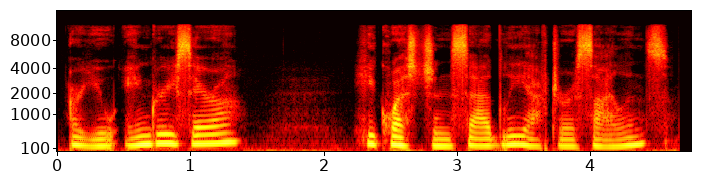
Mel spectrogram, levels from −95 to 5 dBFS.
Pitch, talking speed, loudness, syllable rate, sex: 160 Hz, 125 wpm, -20 LUFS, 5.3 syllables/s, female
